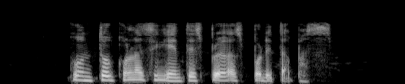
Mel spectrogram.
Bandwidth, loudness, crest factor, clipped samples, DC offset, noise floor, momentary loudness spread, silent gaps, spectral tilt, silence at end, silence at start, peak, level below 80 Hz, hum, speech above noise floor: 7.6 kHz; -19 LUFS; 20 dB; under 0.1%; under 0.1%; -79 dBFS; 10 LU; none; -5.5 dB/octave; 0.75 s; 0.7 s; 0 dBFS; -60 dBFS; none; 61 dB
